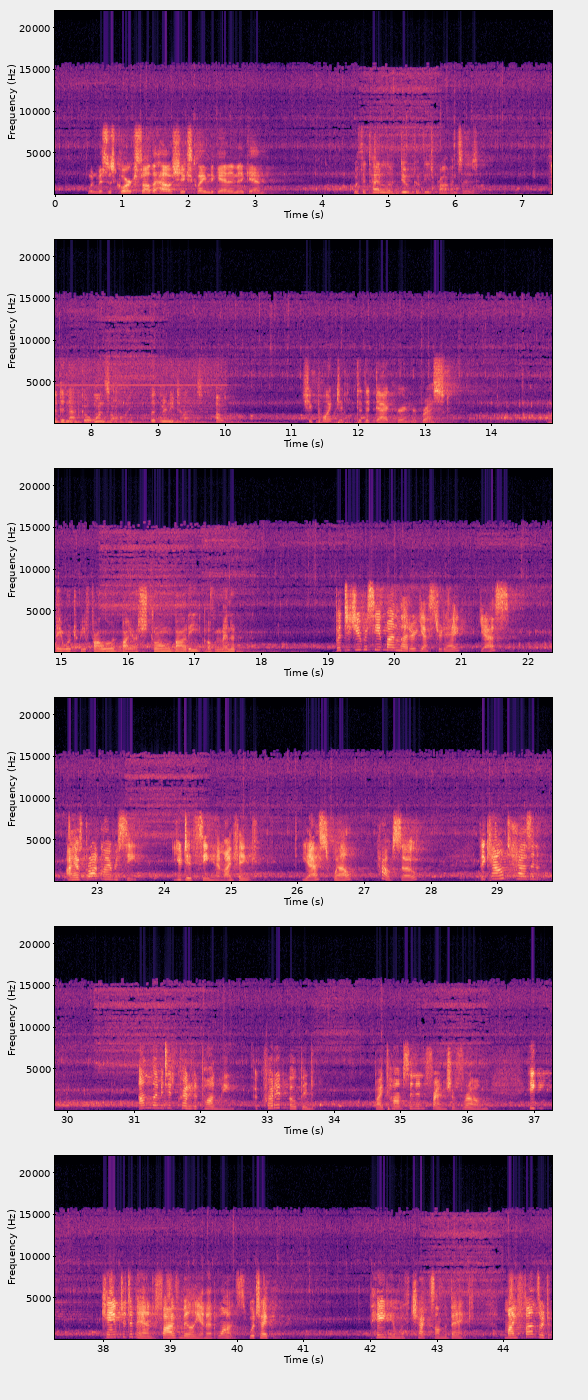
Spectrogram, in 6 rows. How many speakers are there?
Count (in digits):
6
